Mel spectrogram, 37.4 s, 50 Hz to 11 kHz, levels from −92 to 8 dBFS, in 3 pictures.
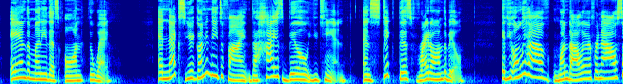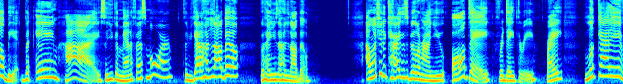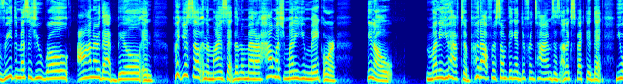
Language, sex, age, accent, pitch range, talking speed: English, female, 20-39, American, 195-295 Hz, 195 wpm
